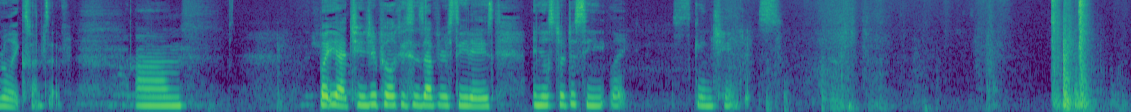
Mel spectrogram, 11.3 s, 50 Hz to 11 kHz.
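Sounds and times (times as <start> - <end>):
speech: 0.0 - 2.0, 3.2 - 8.5
soft rustling and shuffling noises: 7.0 - 10.2
door pushed shut with a loud bang: 10.5 - 11.1.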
